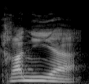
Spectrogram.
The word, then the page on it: cranilhar: craniha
